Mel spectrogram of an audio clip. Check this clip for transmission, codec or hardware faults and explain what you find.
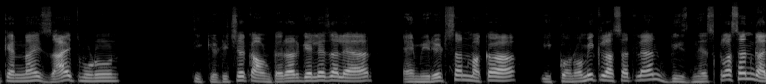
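Nothing here stands out as a fault; the speech carries on without a single glitch worth pointing to.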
